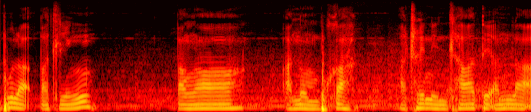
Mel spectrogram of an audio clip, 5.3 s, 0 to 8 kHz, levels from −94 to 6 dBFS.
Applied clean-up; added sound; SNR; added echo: none; Drum; 15 dB; none.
